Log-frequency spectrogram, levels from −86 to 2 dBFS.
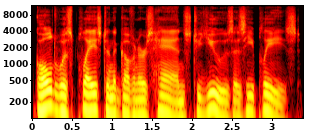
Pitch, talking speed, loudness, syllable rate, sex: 120 Hz, 245 wpm, -19 LUFS, 5.2 syllables/s, male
